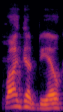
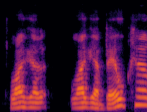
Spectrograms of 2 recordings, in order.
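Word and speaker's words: Lagerbielke: It's Bielke. Lager Bielke. He pronounced it in an interview. I've heard commentators saying Lager Belka and all that. His name isn't Lager Belka, it's Lager Bielke. He pronounced it. That's how you pronounce it.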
